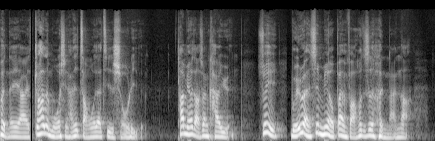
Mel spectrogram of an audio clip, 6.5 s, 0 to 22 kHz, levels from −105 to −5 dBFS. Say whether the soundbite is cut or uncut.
uncut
